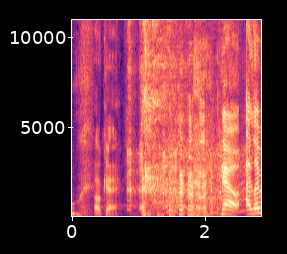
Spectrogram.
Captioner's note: laughter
